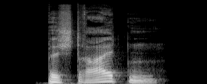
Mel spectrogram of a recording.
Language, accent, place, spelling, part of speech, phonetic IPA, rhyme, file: German, Germany, Berlin, bestrahlten, adjective / verb, [bəˈʃtʁaːltn̩], -aːltn̩, De-bestrahlten.ogg
- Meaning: inflection of bestrahlt: 1. strong genitive masculine/neuter singular 2. weak/mixed genitive/dative all-gender singular 3. strong/weak/mixed accusative masculine singular 4. strong dative plural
